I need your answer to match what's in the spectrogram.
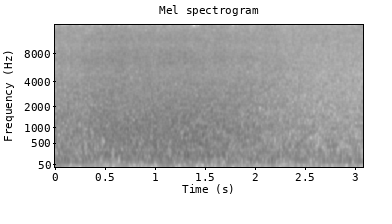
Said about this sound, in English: Feeling your breath flow through your body as you listen to those crashing waves.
